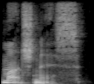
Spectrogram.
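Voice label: "muchness", British English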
